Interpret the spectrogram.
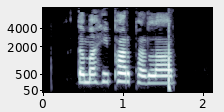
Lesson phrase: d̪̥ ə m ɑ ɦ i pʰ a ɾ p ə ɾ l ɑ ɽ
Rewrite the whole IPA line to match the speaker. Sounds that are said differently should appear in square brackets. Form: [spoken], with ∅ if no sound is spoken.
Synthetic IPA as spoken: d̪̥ ə m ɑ ɦ i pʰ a ɾ p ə ɾ l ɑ [ɾ]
